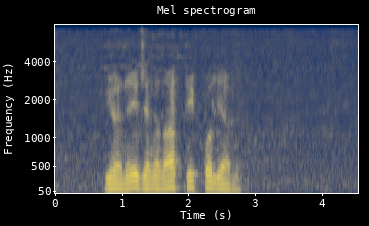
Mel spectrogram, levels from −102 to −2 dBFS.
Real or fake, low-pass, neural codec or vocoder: fake; 7.2 kHz; codec, 24 kHz, 3.1 kbps, DualCodec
